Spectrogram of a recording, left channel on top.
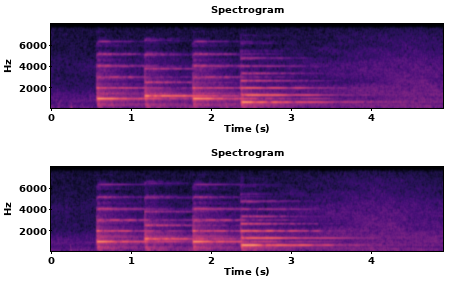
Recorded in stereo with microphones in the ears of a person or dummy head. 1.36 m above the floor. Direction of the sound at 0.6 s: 10° right (ahead or behind).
